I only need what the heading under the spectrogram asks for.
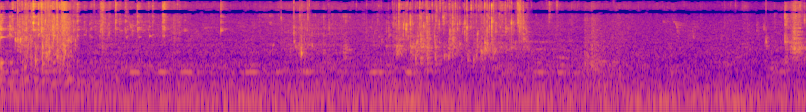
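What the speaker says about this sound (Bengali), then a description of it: "এবার ভালো করে ধুয়ে নেব।" Water runs and trickles while fresh mint leaves are rinsed for chutney, a steady close splashing with soft handling noises underneath, continuing throughout.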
